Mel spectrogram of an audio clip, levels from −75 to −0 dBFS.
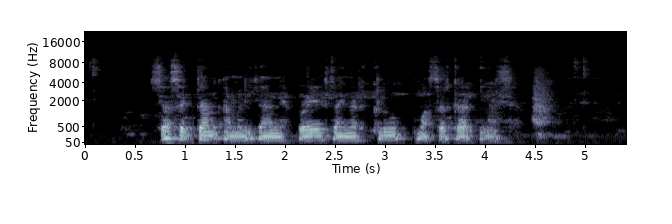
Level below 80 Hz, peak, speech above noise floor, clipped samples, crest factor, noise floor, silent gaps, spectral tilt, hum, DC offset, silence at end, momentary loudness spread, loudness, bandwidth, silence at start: -54 dBFS; -6 dBFS; 33 dB; under 0.1%; 20 dB; -60 dBFS; none; -6 dB/octave; none; under 0.1%; 0.6 s; 11 LU; -28 LUFS; 10.5 kHz; 0.05 s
